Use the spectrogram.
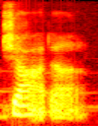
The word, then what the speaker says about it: Jada: It is masculine, and it is pronounced Jada.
